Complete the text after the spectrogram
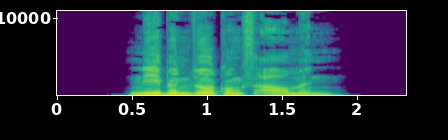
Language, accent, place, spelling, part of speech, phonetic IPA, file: German, Germany, Berlin, nebenwirkungsarmen, adjective, [ˈneːbn̩vɪʁkʊŋsˌʔaʁmən], De-nebenwirkungsarmen.ogg
- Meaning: inflection of nebenwirkungsarm: 1. strong genitive masculine/neuter singular 2. weak/mixed genitive/dative all-gender singular 3. strong/weak/mixed accusative masculine singular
